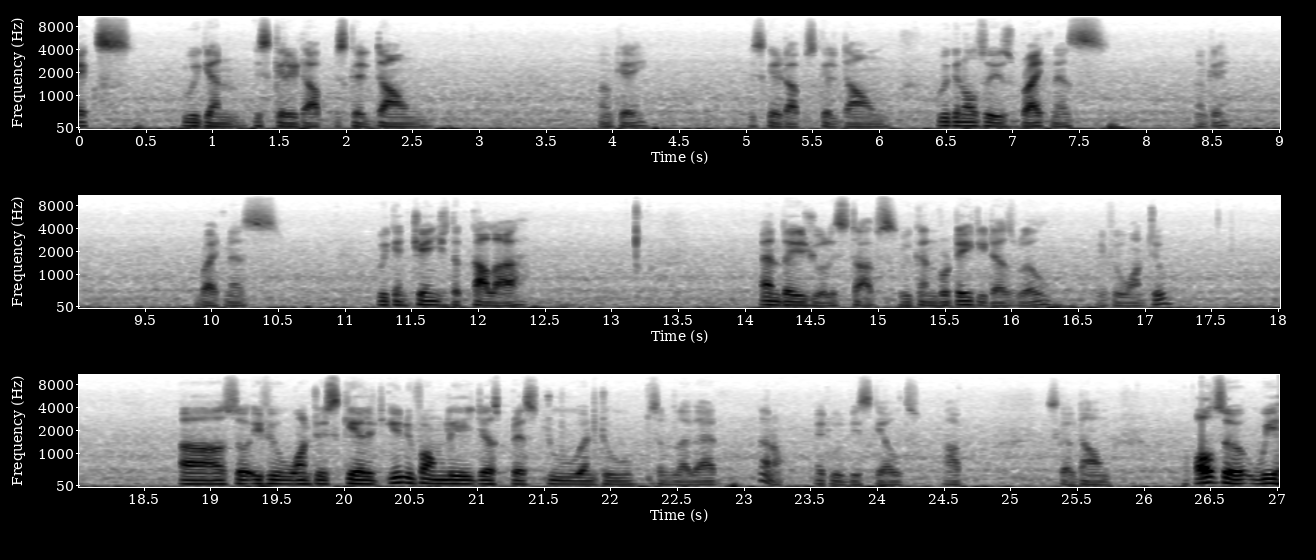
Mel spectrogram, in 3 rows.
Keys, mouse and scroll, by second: 0.1-3.1 drag, 3.9-6.5 drag, 7.4-11.1 drag, 11.5 click, 12.3-13.5 drag, 13.9 click, 15.2-17.3 drag, 19.1 click, 21.5 2, 21.7 Tab, 21.9 2, 22.3 Return, 24.6-26.2 drag, 26.3 click.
